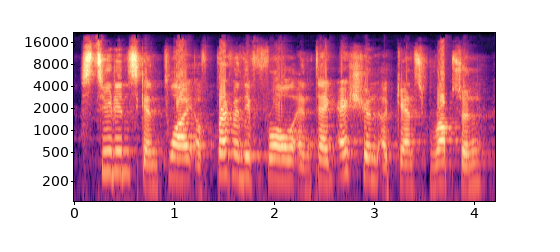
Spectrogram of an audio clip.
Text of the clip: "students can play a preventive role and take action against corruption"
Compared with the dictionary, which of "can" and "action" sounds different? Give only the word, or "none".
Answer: none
